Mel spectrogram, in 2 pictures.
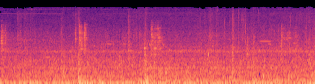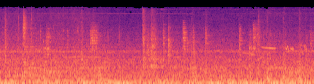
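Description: Small electric motor of a miniature belt-driven juice machine running steadily, with irregular clicks and rattles from the mechanism.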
